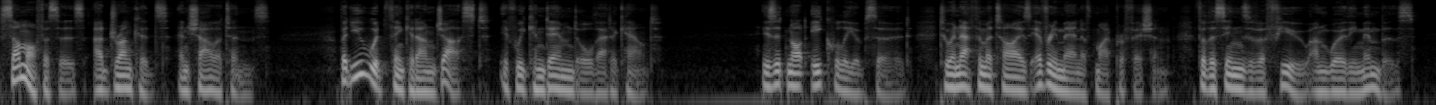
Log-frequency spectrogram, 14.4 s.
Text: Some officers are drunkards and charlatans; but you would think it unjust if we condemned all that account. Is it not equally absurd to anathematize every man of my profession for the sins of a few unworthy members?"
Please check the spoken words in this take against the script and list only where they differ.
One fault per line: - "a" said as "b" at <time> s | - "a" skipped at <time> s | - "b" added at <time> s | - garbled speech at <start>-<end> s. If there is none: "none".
none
